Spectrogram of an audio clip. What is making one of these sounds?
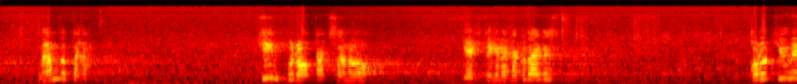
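An elderly man speaks forcefully into a microphone through a loudspeaker, in short phrases with pauses.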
